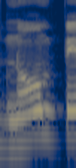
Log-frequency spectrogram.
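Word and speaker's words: Phnom Penh: तो नोम पे होगा। देखो साइलेंट होता है ये पीएच।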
